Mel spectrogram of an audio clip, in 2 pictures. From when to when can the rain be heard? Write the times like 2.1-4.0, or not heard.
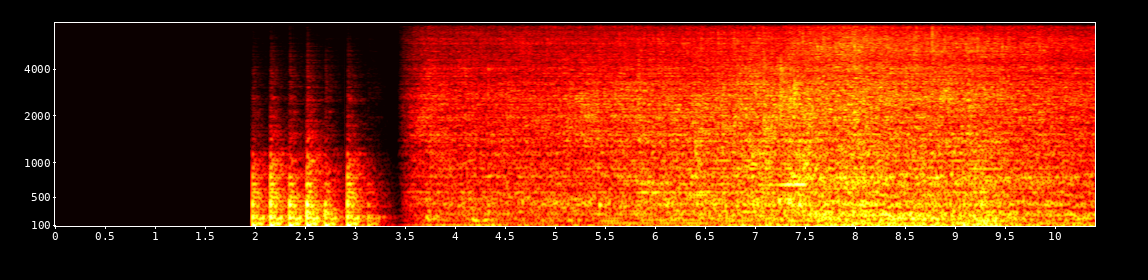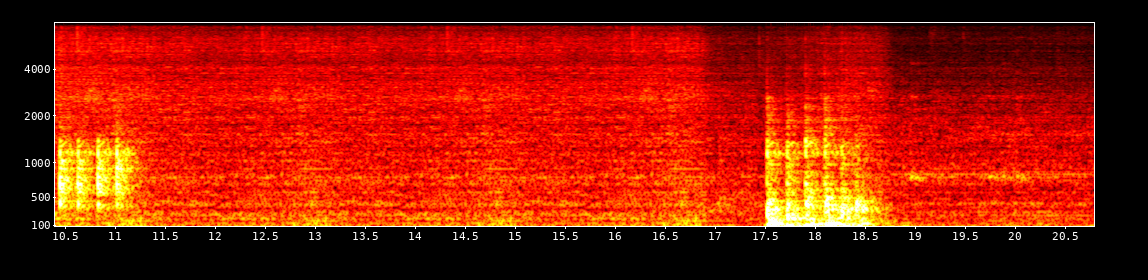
3.5-20.7.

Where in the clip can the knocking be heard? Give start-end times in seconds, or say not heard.
1.9-3.2, 10.4-11.1, 17.5-19.0.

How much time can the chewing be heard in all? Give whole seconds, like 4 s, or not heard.
not heard.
